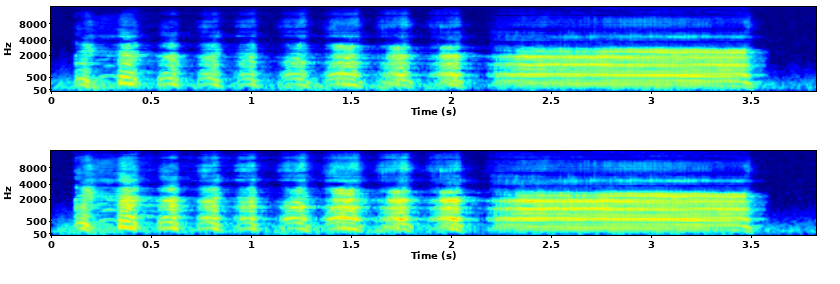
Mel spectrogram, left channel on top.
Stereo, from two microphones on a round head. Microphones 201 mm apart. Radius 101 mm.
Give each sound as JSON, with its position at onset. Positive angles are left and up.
{"t": 0.1, "sound": "laughter", "side_deg": -50}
